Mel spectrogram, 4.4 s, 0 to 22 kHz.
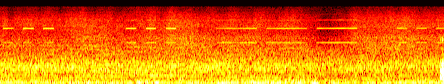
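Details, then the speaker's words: AOS 7 seven-inch quad on INAV 4.0 during a forced failsafe test with the transmitter switched off: faint, high intermittent beeping from the quad overhead over wind. This is the failsafe alarm, and the quad responded within a second or two. "so that's the transmitter off i can hear it beeping up there"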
